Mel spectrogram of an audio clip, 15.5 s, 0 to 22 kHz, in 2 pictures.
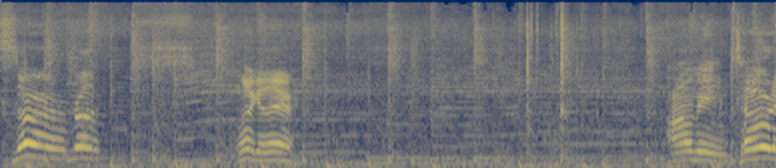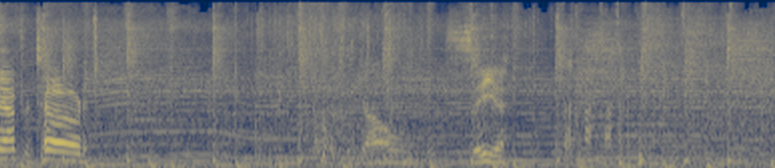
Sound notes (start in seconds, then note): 0.0 laughing; 13.2 chuckles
